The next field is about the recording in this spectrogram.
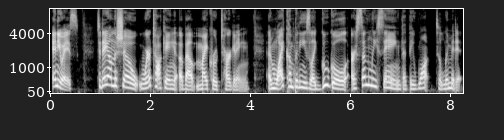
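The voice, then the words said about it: Voice sounds affected by a cold. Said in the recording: “I have a cold, so my voice might sound a little bit different”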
